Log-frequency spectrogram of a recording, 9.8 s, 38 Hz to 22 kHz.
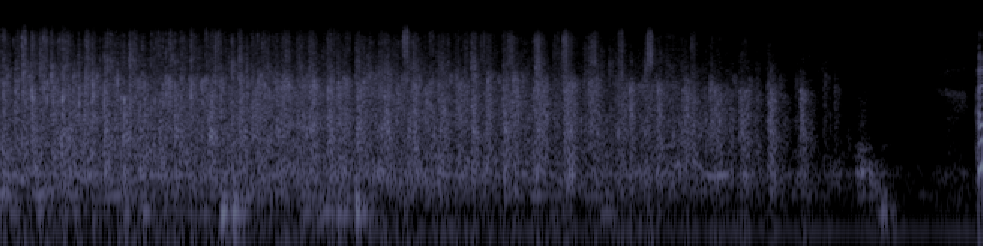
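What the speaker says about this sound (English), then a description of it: "Another big round of applause for our four finalists." Sustained audience applause at a 4-H public speaking contest, dense clapping from a crowd that holds steady for about eight seconds, then thins out and fades near the end.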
